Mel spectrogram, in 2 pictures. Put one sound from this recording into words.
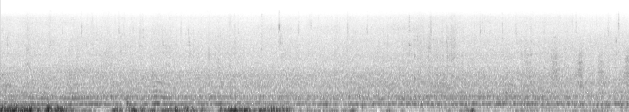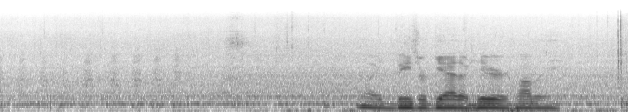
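Bees buzz steadily around an open hive.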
